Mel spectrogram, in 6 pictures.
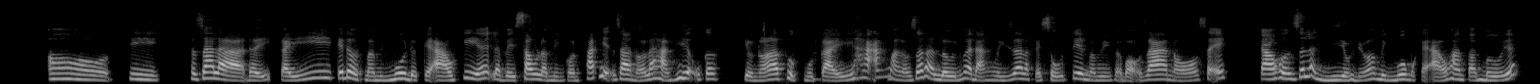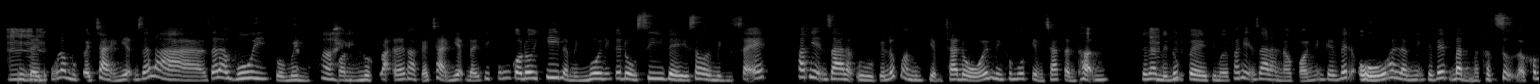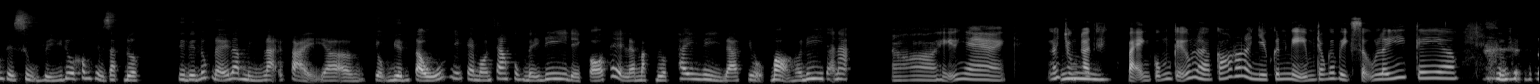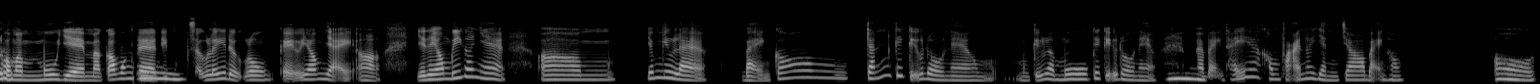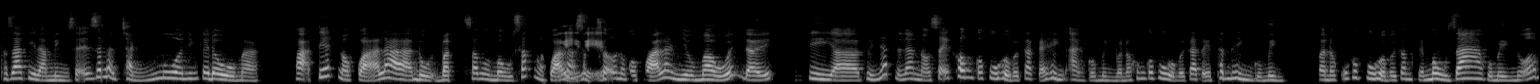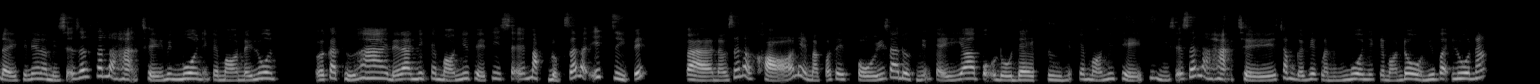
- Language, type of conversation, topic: Vietnamese, podcast, Bạn có bí quyết nào để mặc đẹp mà vẫn tiết kiệm trong điều kiện ngân sách hạn chế không?
- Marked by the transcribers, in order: tapping; unintelligible speech; unintelligible speech; laughing while speaking: "rồi"; laugh; laughing while speaking: "đồ"; other noise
